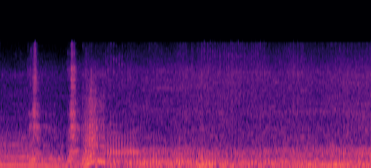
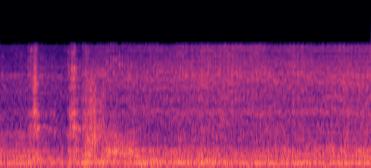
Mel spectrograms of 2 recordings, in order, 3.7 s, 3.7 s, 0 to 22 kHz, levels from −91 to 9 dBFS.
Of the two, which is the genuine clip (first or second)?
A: first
